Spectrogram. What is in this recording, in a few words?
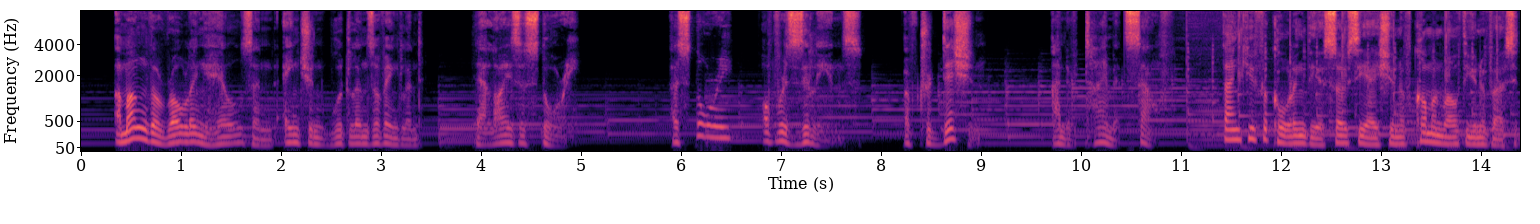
Corporate Narration, British Male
